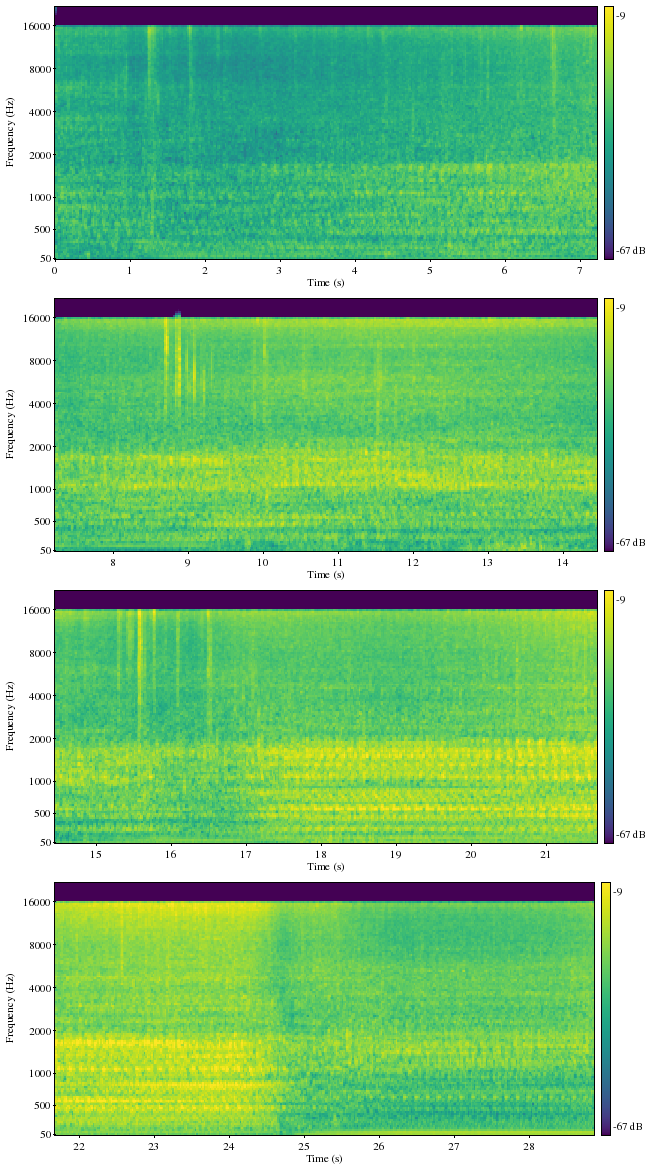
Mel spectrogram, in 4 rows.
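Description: Toyota Coaster's 1HD 4.2-litre straight-six diesel idling steadily. It grows louder past the middle, then drops suddenly near the end to a lower, duller hum.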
